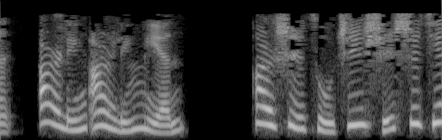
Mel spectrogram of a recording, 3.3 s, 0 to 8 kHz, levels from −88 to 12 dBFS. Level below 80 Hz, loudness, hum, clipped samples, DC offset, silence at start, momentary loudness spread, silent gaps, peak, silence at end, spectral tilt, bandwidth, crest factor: -78 dBFS; -20 LUFS; none; under 0.1%; under 0.1%; 0 s; 4 LU; 0.21-0.27 s, 1.41-1.87 s; -4 dBFS; 0 s; -4.5 dB/octave; 6.2 kHz; 16 dB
